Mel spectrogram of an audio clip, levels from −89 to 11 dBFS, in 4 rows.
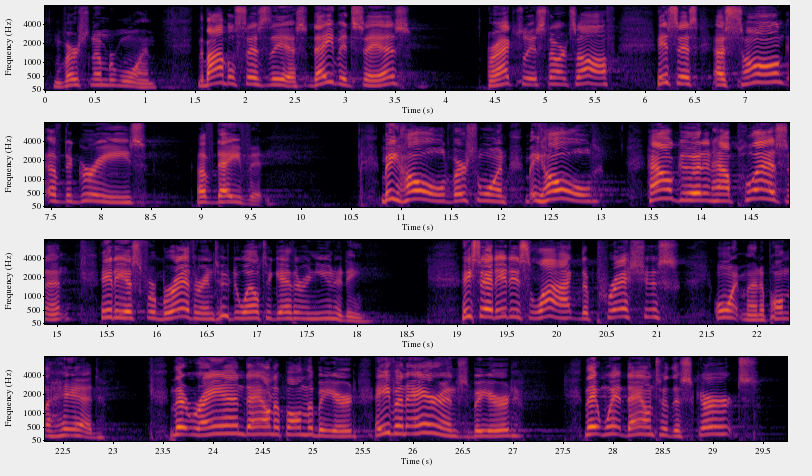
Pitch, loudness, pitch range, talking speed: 225 Hz, -28 LUFS, 195-255 Hz, 135 wpm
